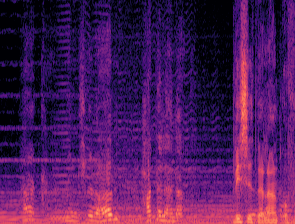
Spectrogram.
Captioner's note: speaking in foreign language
